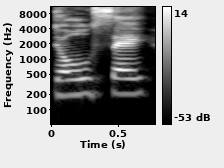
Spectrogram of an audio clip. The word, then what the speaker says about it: Dolce: Welcome to the soft girl era podcast hosted by Dolce, pronounced doulce like sweet softness whispered in French.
